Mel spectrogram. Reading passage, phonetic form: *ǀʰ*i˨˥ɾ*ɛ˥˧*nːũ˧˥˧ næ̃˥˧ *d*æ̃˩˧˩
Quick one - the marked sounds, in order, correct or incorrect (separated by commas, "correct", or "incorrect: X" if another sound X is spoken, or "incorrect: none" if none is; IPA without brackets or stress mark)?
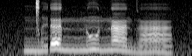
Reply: incorrect: ŋ͡ǀ, correct, correct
